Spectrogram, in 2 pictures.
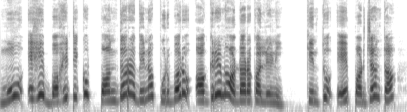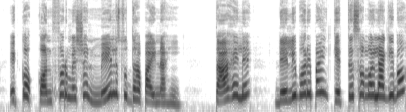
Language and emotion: Odia, angry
